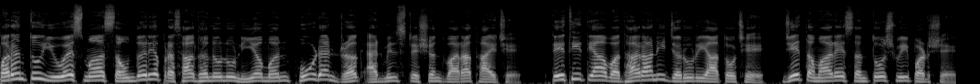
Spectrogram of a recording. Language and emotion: Gujarati, neutral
